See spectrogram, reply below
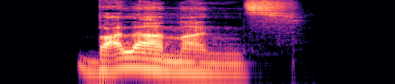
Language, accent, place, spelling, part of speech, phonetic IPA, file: German, Germany, Berlin, Ballermanns, noun, [ˈbalɐˌmans], De-Ballermanns.ogg
- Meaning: genitive singular of Ballermann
